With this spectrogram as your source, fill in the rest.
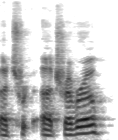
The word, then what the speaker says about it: Trevorrow: Trevorrow.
